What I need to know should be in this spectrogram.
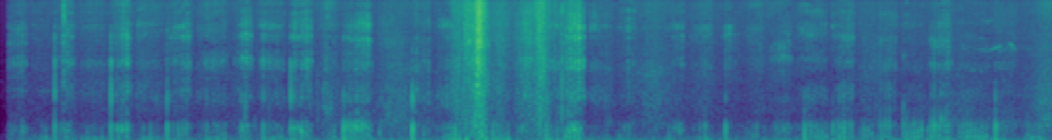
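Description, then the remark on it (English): A domestic cat named Trout purrs steadily, a continuous low rumbling with a rhythmic pulse from its breathing, loudest around the middle, with no voices present. “That's, you tell the difference? Yeah, that's trout.”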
